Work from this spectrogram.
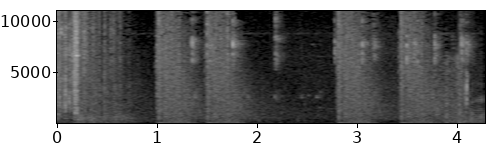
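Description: Bursts of rapid gunfire in the game CS:GO, four or five separate volleys with short pauses between them, loud and close, no one speaking.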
